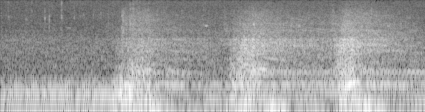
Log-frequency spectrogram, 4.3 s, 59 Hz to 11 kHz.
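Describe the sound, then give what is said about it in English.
The 4-litre engine of a Porsche Cayenne Turbo GT SUV, recorded with the microphone out the window in a fairly empty car park, idles with a low, steady rumble, then revs sharply three times in quick bursts about a second apart, each settling back to idle. Loud, no voices. “That's 4 litres of Porsche Engineering, and we're going to take it on the road.”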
